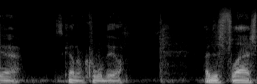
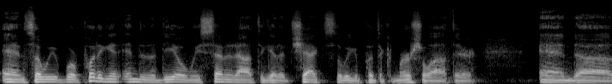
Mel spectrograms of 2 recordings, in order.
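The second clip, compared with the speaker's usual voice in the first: normal talking voice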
